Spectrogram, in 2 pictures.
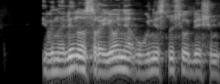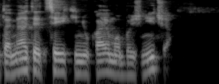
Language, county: Lithuanian, Kaunas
